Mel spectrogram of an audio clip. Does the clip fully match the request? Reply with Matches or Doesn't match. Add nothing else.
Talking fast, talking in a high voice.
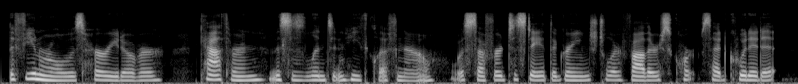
Doesn't match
